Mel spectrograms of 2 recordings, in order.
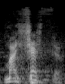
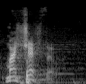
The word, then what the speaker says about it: Manchester: Manchester, con acento en la primera E y arrastrando la CH. Repite conmigo, Manchester.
